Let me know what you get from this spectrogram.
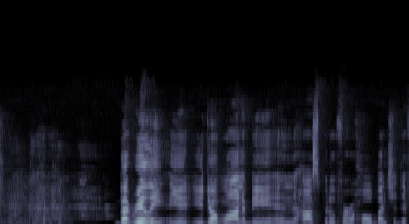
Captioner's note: laughter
